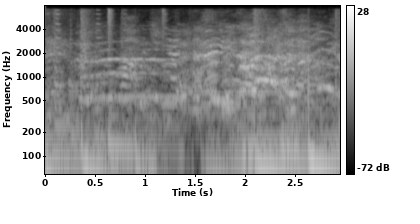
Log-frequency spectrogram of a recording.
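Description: Continuous chatter of a crowd at a party of university students, many overlapping voices blending into a steady, fairly loud hubbub, with no single speaker standing out.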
